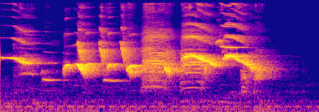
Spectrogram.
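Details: Chopi blackbird ('preta fumaça' song) marking its territory with a loud, liquid phrase of rising and falling whistled notes and rich harmonic chatter, fading into a slurred ending.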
